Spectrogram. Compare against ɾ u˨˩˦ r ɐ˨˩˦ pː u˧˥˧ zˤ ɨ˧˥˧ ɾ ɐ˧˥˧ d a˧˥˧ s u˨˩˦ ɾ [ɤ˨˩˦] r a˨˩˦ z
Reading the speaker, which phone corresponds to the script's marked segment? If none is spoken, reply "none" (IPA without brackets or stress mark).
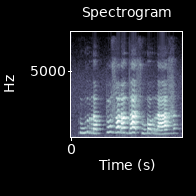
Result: ɔ˨˩˦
